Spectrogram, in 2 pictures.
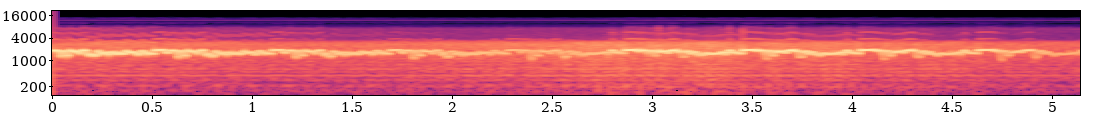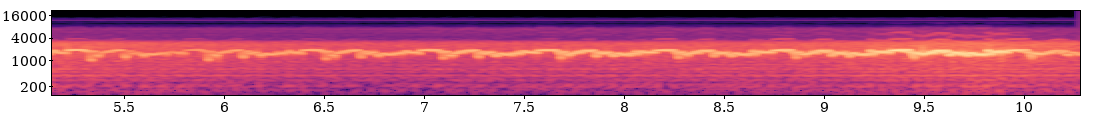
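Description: Shortwave radio picture transmission in MFSK64 mode received off the air: a single warbling tone that wanders and dips in pitch a few times a second as the image's pixels are sent, over shortwave static hiss. The signal swells and fades with propagation, dropping back at the very end.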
